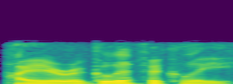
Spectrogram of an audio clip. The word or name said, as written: hieroglyphically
